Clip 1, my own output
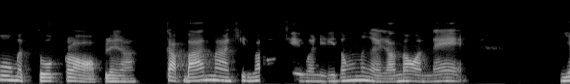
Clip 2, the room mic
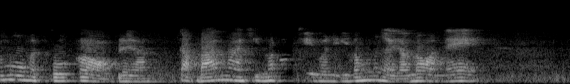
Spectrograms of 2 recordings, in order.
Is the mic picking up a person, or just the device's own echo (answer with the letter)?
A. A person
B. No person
B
